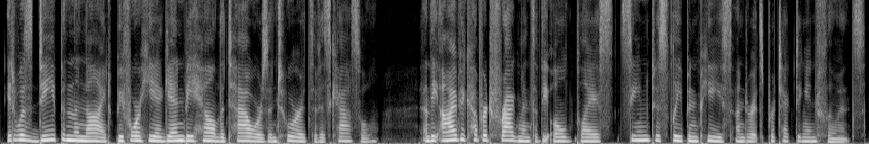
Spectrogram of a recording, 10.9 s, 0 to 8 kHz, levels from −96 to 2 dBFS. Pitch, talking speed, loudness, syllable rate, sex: 215 Hz, 195 wpm, -19 LUFS, 5.4 syllables/s, female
